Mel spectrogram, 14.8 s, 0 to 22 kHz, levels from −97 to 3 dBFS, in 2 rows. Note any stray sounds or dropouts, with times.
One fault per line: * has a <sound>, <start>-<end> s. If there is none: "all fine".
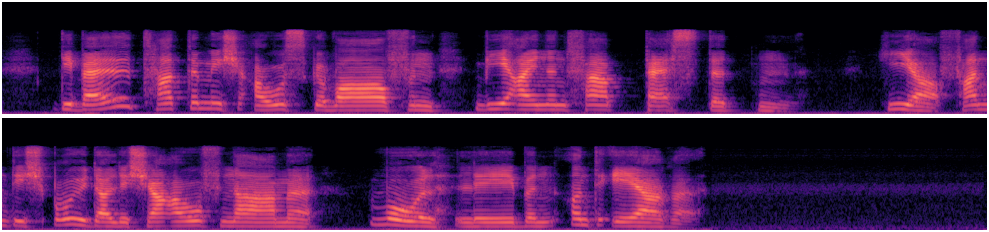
all fine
